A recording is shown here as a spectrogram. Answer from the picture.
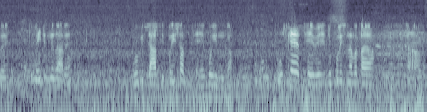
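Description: Indistinct voices of people talking in a crowd, heard over a steady low outdoor rumble.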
